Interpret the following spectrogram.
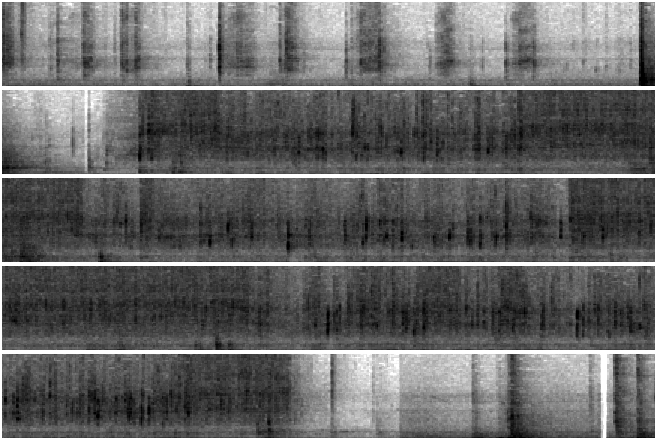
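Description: Light clicks and taps, then one sharp knock about four seconds in. Then a kitchen tap runs water into a sink, a steady hiss for about fourteen seconds that shuts off just before the end.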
